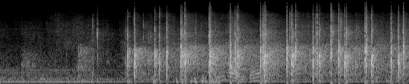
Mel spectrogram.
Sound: applauding

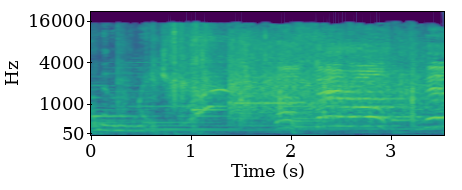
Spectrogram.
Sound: applause

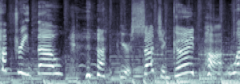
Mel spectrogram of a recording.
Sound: laughing

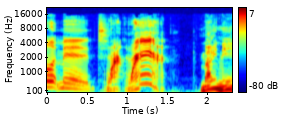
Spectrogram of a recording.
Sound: squawk

